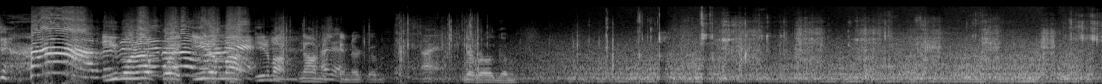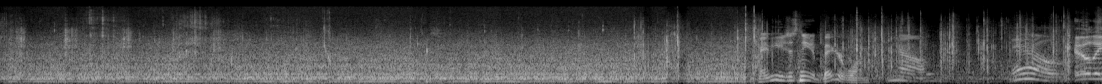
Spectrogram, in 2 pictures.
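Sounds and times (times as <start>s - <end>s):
steady low hum: 0.0s - 22.0s
pork rinds crunching: 6.0s - 14.4s, 17.3s - 22.0s.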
